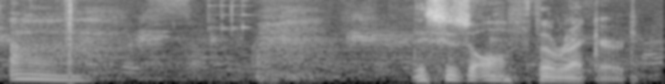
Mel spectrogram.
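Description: An actor playing a nervous, formal scientist in an audio drama, explaining himself hesitantly and earnestly. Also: male voice, sits low, big pitch swings, takes it slowly, gravelly, heavily acted. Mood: guarded, explaining. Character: nervous male scientist, evasive, earnest about his invention.

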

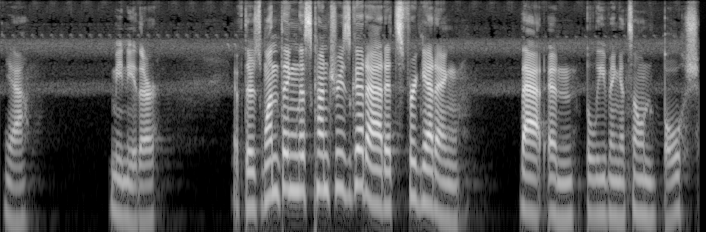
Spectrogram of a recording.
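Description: A woman's voice: fairly low pitch, normal speed, natural voice. An actress playing an outspoken, sarcastic young female researcher in an audio drama, speaking bluntly and articulately. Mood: bitter, sarcastic. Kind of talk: naturalistic audio drama acting. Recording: long hall reverb.

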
